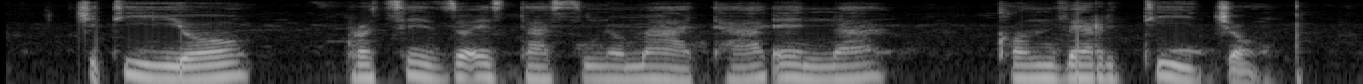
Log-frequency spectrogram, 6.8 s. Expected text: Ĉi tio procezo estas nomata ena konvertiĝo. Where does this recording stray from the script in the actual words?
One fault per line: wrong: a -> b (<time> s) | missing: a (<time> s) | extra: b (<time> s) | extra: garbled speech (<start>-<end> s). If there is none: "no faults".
no faults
